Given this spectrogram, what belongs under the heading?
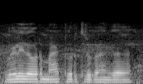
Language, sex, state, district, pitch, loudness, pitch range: Tamil, male, Tamil Nadu, Kanyakumari, 115 Hz, -15 LUFS, 110-120 Hz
